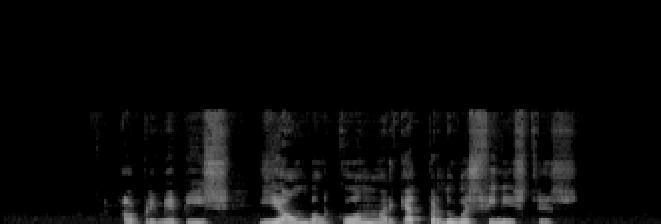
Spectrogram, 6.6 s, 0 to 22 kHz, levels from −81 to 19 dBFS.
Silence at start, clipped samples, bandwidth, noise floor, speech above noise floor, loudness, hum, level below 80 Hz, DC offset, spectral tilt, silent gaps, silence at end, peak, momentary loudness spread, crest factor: 1.25 s; under 0.1%; 11.5 kHz; -75 dBFS; 51 dB; -24 LUFS; none; -50 dBFS; under 0.1%; -5.5 dB/octave; none; 0.9 s; -6 dBFS; 18 LU; 20 dB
